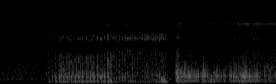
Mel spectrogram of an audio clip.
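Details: Puppy sleeping, its snore a continuous grainy rattle broken by a brief catch of breath midway.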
